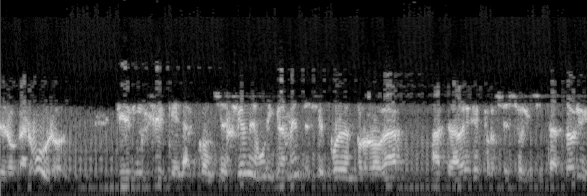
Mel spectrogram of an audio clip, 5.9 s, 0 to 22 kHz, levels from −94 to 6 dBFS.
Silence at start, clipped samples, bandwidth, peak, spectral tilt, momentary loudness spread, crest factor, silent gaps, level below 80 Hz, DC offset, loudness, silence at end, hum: 0 s; under 0.1%; 7.2 kHz; -2 dBFS; -1.5 dB/octave; 6 LU; 14 dB; none; -76 dBFS; under 0.1%; -14 LUFS; 0 s; none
